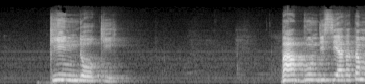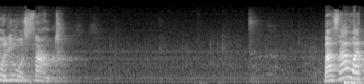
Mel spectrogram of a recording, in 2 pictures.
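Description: A woman speaks into a microphone in short bursts with pauses between.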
